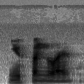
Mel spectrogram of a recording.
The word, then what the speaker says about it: Newfoundland: What's the right way to pronounce it? Newfoundland? Newfoundland, okay.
